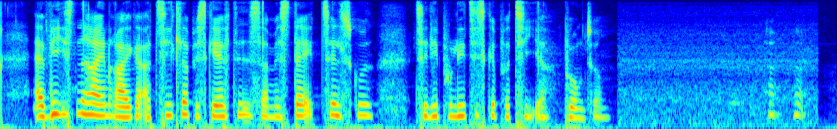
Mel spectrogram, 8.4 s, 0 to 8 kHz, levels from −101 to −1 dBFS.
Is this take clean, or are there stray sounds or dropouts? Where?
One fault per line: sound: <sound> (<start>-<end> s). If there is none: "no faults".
sound: laugh (7.3-8.1 s)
